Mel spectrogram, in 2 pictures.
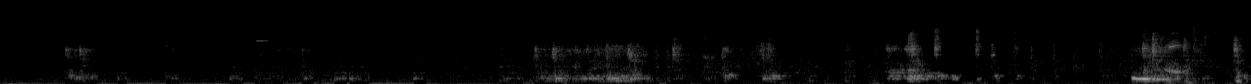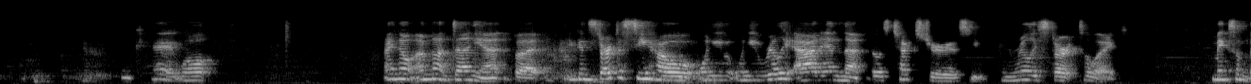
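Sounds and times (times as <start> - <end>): soft scratches and taps: 0.6 - 4.4, 5.0 - 15.9
faint voice murmuring: 11.3 - 11.9.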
